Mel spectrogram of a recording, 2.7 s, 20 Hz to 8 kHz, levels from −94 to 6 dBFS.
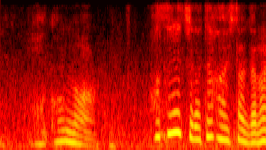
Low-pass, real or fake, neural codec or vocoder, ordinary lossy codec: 7.2 kHz; fake; vocoder, 22.05 kHz, 80 mel bands, WaveNeXt; Opus, 16 kbps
